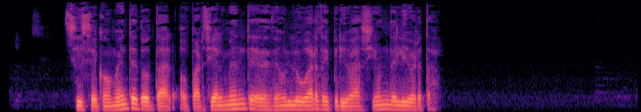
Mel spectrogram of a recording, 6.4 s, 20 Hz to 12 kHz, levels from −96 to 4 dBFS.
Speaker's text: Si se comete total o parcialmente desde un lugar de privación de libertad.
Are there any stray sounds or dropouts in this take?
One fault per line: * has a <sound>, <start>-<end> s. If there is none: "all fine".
all fine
